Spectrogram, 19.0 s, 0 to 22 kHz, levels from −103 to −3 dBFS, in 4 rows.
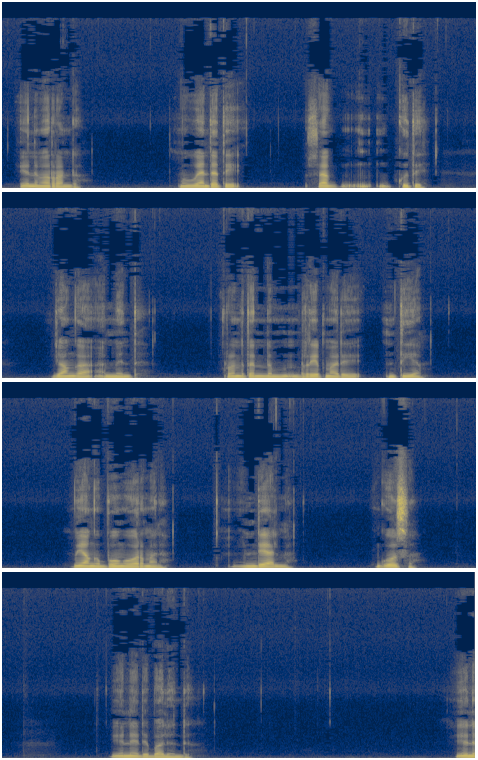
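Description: The speech signal carries no audible technical faults at any point.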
